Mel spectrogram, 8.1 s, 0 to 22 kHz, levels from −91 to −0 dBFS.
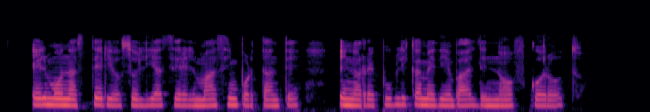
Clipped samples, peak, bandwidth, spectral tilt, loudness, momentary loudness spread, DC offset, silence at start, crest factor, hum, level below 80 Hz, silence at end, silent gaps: under 0.1%; -20 dBFS; 7.2 kHz; -5.5 dB/octave; -43 LUFS; 9 LU; under 0.1%; 0.4 s; 22 dB; none; -78 dBFS; 0.9 s; none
